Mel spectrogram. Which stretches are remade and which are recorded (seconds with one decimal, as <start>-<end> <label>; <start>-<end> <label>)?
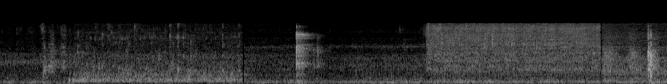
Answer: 0.0-5.6 recorded; 5.6-6.3 remade; 6.3-6.7 recorded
